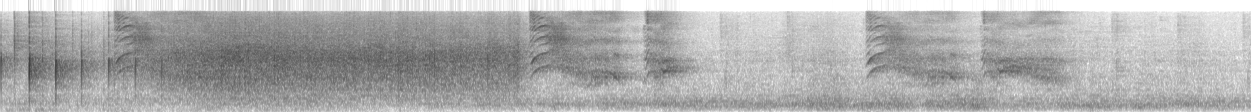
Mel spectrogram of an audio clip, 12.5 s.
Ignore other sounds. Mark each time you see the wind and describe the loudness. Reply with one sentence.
You can hear the wind from 0.0 to 12.4 s, getting louder.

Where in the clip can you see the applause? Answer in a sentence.
You can hear the applause from 0.0 to 5.2 s.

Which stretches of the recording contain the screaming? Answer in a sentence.
You can hear the screaming from 1.1 to 2.1 s, from 5.2 to 6.8 s and from 8.7 to 10.7 s.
